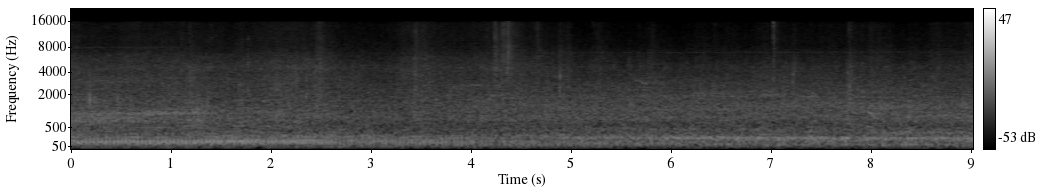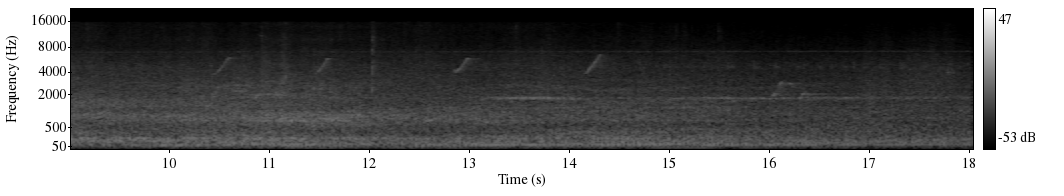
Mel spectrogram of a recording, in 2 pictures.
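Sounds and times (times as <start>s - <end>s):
bird chirping: 15.6s - 17.5s.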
